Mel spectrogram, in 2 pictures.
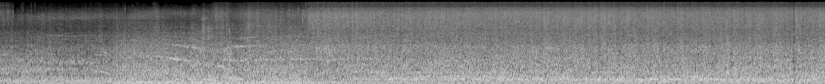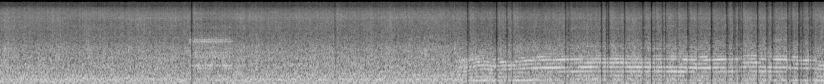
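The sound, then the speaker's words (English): A fire tanker truck's heavy engine roars steadily while a loud rush of water being dumped from the tank runs continuously over it, during a mock emergency drill by the Minden Hills Fire Department at Budget Propane in Haliburton County, with a tonal, voice-like sound rising near the end. “Tank there, dump your water.”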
